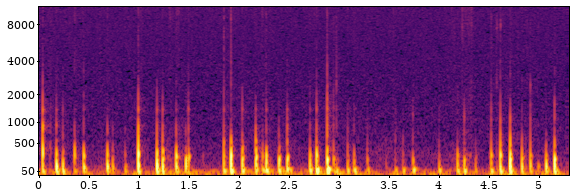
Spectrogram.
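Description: Acrylic nails tap and scratch the flat face of a round solid cork trivet held up to the camera. The result is a rapid, uneven run of dull, muffled knocks with almost no ring. A faint low hum sits underneath, and light scratchy rustles fall between the taps.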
